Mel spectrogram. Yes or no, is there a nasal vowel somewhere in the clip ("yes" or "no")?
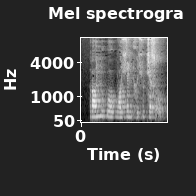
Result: no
